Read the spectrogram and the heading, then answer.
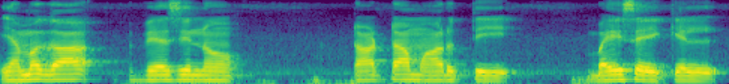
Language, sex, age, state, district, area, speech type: Tamil, male, 18-30, Tamil Nadu, Thanjavur, rural, spontaneous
